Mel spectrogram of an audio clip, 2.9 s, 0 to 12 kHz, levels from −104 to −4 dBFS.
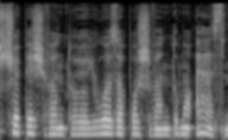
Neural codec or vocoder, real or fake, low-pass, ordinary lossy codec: none; real; 10.8 kHz; AAC, 32 kbps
